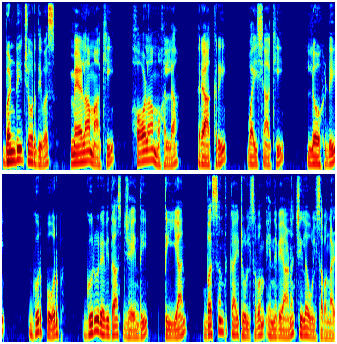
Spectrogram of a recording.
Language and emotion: Malayalam, neutral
